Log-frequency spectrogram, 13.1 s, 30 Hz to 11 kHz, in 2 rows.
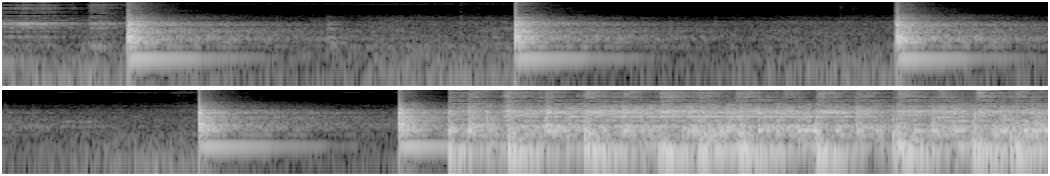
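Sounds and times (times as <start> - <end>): drums and cymbals striking: 0.0 - 2.1, 3.2 - 4.4, 5.6 - 6.7, 7.7 - 13.0.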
